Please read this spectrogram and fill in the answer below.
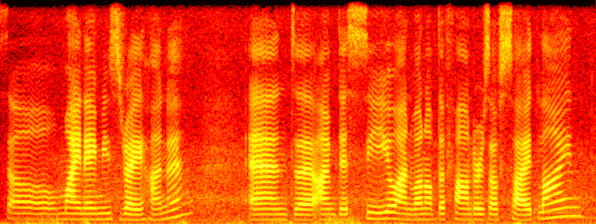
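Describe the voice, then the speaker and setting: A young woman introducing her startup, soft-spoken and full of fillers. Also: medium pitch, normal speed, over music. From Iran. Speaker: CEO of a startup. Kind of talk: casual self-introduction.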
